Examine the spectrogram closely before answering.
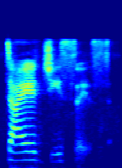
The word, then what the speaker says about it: diegesis: Okay, this next one, this word is pronounced diegesis.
